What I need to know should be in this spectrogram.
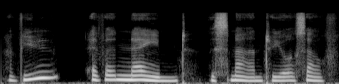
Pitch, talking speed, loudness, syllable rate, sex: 200 Hz, 140 wpm, -16 LUFS, 4.0 syllables/s, female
